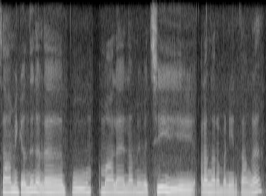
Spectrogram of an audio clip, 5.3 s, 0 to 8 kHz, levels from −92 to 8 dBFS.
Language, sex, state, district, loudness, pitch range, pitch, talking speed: Tamil, female, Tamil Nadu, Kanyakumari, -12 LUFS, 170-190 Hz, 175 Hz, 110 wpm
